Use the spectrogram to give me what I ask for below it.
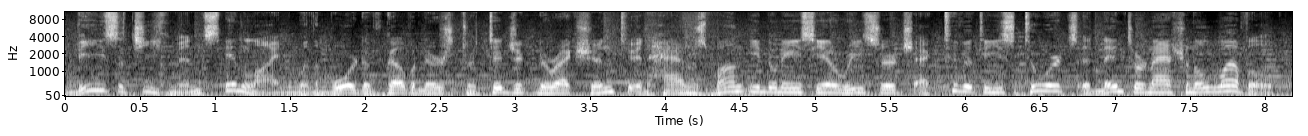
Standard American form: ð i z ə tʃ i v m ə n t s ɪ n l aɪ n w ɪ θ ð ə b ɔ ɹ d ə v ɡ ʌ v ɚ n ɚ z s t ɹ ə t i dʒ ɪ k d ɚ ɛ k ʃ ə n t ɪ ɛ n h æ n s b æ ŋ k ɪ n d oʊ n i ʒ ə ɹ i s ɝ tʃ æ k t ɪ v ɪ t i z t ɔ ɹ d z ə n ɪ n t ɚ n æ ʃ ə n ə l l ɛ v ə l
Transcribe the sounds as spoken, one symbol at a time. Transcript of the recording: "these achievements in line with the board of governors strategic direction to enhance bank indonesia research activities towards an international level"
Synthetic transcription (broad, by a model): ð i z ə tʃ i v m ə n t s ɪ n l aɪ n w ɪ ð ə b ɔ ɹ d ə v ɡ ʌ v ɚ n ɚ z s t ɹ ə t i dʒ ɪ k d ɚ ɛ k ʃ ə n t ɪ ɛ n h æ n s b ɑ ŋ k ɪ n d oʊ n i ʃ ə ɹ i s ɝ tʃ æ k t ɪ v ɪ t i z t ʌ ɹ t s ə n ɪ n t ɚ n æ ʃ ə n ə l l ɛ v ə l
